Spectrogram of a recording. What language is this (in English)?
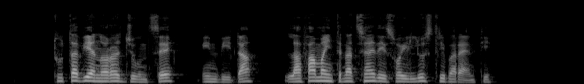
Italian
